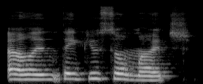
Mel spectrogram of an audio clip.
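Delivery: normal talking voice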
